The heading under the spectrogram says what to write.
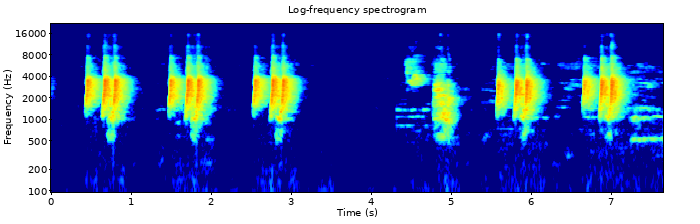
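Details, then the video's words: Quail giving a repeated three-note call, each triplet of short raspy bursts spaced about a second apart, with one softer odd note midway and a faint low tone near the end. "Batair sound nice sound"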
